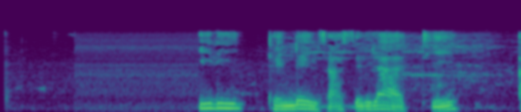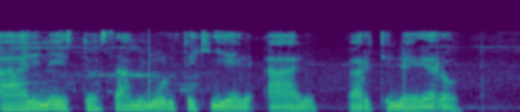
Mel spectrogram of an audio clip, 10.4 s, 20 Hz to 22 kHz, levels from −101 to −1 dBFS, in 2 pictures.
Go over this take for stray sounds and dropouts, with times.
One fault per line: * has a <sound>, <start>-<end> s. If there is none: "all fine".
all fine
